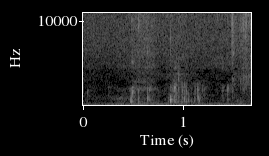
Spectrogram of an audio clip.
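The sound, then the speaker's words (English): A small sip from a drink, heard as a few soft, wet mouth clicks and faint slurping over a quiet background hum, with no talking. “Just a little sip of what hair?”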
